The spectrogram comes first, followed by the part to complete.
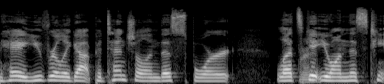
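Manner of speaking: ordinary talk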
